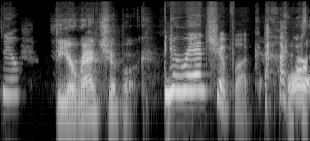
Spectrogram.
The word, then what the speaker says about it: Urantia: How is it pronounced, Neil? The Urantia Book.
